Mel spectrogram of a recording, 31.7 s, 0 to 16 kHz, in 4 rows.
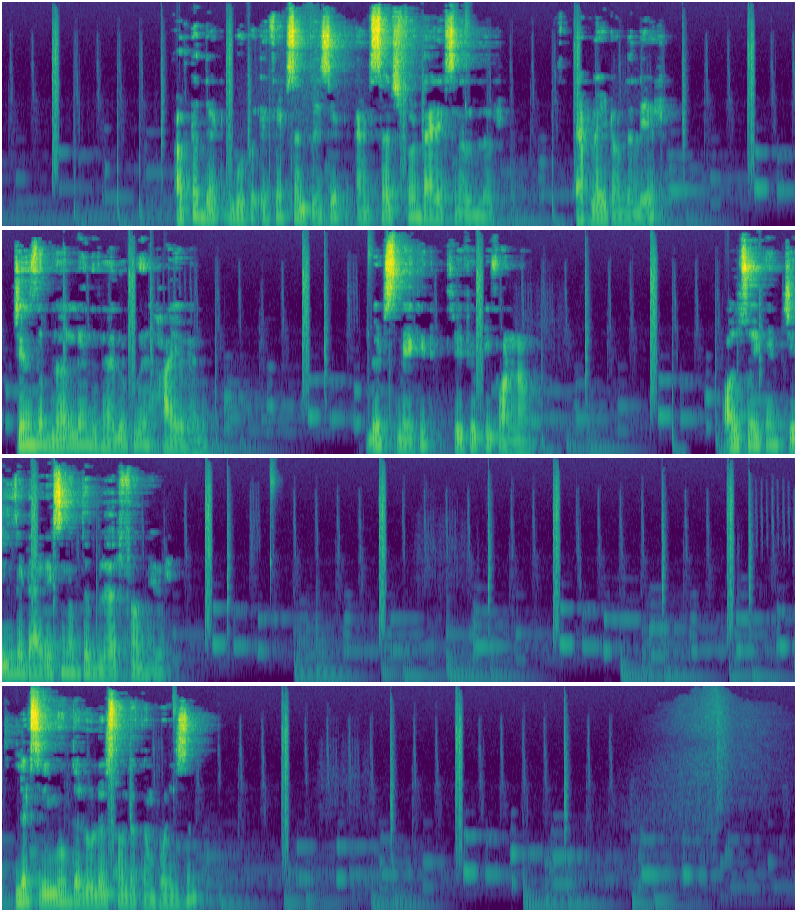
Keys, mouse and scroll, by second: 3.5-4.9 typing, 5.6 click, 8.8-9.4 drag, 14.0 Return, 16.0-19.1 drag, 23.7 ctrl+r, 24.9 click.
